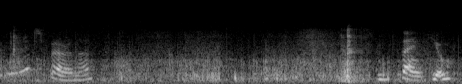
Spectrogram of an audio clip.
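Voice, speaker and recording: A woman's voice: a little high, wildly swooping pitch, normal speed. An actress playing a troubled, genteel young lady in old-time radio drama, speaking in a polite, earnest, imploring way. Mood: composed. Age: young adult. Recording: muffled, noisy old radio recording.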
